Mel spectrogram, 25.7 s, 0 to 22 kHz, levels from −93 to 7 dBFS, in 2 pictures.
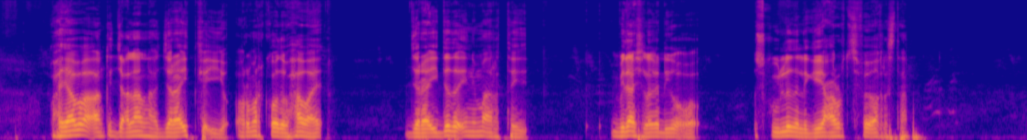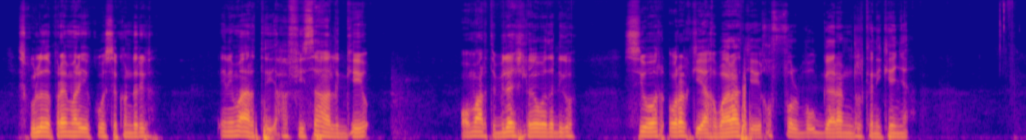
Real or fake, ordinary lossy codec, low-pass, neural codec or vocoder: real; none; none; none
